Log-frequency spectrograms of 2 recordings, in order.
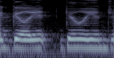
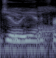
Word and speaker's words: Gillian: He has a crush on Britta, who is played by Gillian Jacobs, which I was pronouncing it Jillian for a really long time, and I apologize for saying it wrong.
